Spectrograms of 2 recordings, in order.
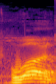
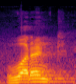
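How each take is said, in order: First: A long vowel is held without an r sound. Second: A short vowel is followed by an r sound. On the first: The speaker calls it right. "वहां ज्यादा देर तक रुकना है" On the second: The speaker calls it wrong. "वरंट नहीं होगा"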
